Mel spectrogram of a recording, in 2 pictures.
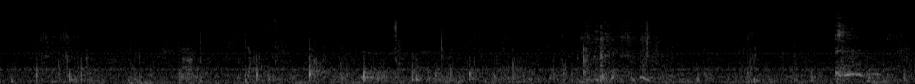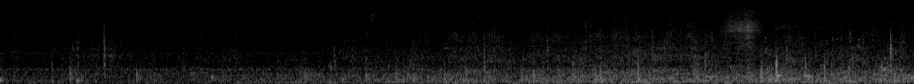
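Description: Chairs creak and knock as people sit down.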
